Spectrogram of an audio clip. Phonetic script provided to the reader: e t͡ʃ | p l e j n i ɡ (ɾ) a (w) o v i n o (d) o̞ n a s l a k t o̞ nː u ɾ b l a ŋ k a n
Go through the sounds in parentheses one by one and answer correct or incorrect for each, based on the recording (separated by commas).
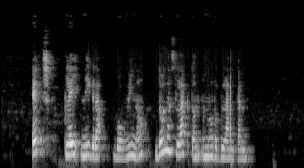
correct, incorrect, correct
